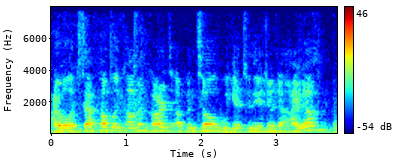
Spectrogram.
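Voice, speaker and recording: A man speaks loudly at a fairly quick pace. Audible room echo and noticeable background noise surround his voice. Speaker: community planning group chair. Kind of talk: public meeting chairing. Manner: formal.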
